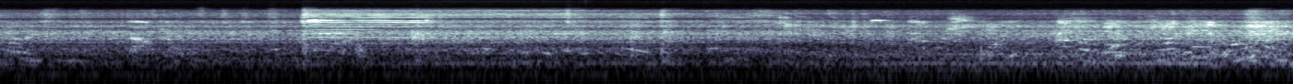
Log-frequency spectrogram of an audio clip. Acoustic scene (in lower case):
bus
